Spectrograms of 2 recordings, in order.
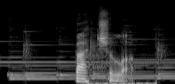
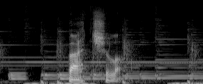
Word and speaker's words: bachelor: Bachelor. The stress is on the A. Bachelor.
